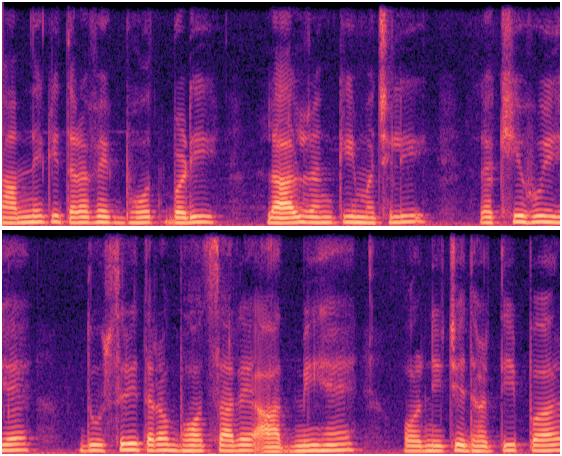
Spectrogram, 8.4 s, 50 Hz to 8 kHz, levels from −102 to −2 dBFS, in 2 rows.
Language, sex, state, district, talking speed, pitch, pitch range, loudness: Hindi, female, Chandigarh, Chandigarh, 165 wpm, 195 Hz, 185-200 Hz, -17 LUFS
